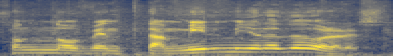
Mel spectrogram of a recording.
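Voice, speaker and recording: A man's voice: fairly high pitch, animated, normal speed, darkish tone, a little hiss or hum. A man on a TV panel, arguing matter-of-factly with budget figures. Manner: matter-of-fact, argues with figures. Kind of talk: TV panel debate.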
